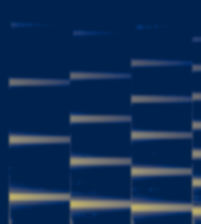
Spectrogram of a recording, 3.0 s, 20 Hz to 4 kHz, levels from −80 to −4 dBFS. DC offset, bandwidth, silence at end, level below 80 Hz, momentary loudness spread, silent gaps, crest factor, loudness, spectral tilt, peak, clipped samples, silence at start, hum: under 0.1%; 3.8 kHz; 0 s; -66 dBFS; 10 LU; none; 12 dB; -29 LUFS; -9.5 dB/octave; -16 dBFS; under 0.1%; 0.15 s; none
